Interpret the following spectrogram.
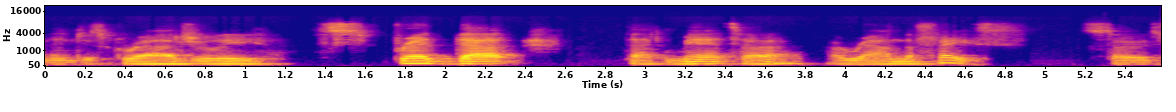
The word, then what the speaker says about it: Metta: And so as you breathe in with this soft, beautiful feeling, you can say me or met. 2 syllables. As we breathe out, Ta.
